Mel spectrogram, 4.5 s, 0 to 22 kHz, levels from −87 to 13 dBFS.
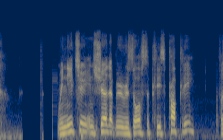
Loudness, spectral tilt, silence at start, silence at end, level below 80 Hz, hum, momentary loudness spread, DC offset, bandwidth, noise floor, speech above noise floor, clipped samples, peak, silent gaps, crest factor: -17 LUFS; -5.5 dB/octave; 0 s; 0 s; -46 dBFS; none; 12 LU; under 0.1%; 9.8 kHz; -52 dBFS; 35 dB; under 0.1%; 0 dBFS; none; 18 dB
